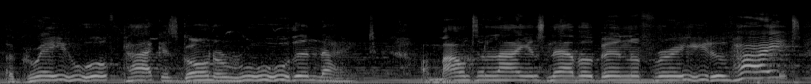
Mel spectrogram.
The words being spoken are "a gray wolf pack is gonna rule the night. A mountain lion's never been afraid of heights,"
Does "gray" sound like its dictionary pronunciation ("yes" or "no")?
yes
